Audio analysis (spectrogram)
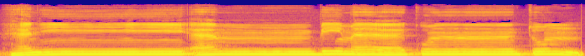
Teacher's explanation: لما نقرا الميم كمان بنجيب معاها غنه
